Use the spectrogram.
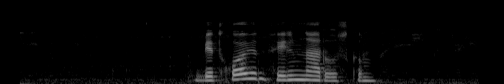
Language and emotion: Russian, neutral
